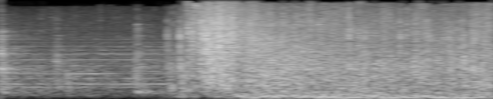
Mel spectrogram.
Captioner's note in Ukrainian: Вибух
